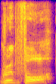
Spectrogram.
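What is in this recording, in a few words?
Pirate Speech Pilots Torpedo, English pirate; World Of Warships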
